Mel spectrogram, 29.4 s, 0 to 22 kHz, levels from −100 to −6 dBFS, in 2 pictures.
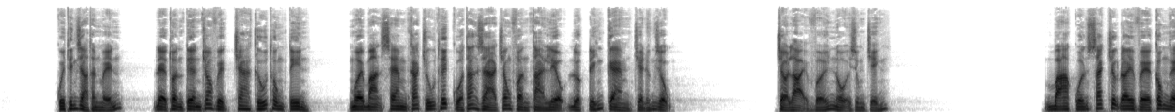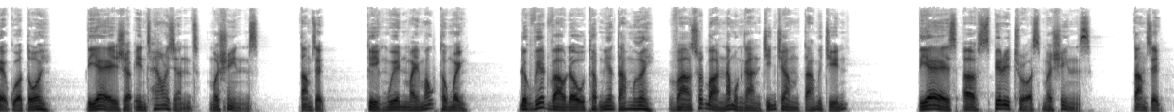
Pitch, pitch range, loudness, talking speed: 100 Hz, 85-115 Hz, -16 LUFS, 165 wpm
